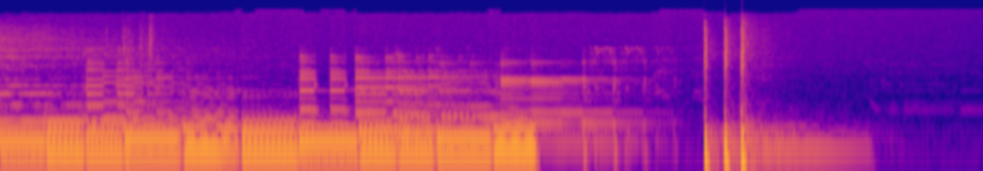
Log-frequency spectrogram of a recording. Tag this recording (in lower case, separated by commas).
bass guitar, music, drum and bass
